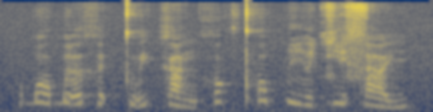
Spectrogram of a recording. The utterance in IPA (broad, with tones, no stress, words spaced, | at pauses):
ɓɔ˧ɓə̰ː˧˥xə˨˩t̚t̪ṵ˧˥j ka˧˩ŋ xɔ˦˥k̚t̪ʰɔ˦˥p̚ɣi˨˩ə̯t͡ɕi˨˦ sa˧˩˨j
